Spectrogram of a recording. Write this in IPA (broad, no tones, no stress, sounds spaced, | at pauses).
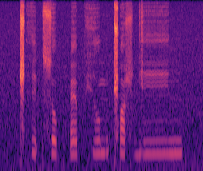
ǁʰ i ʔ s o p ʔ ɛː p ç uː m ǁ ɒ ɬ ɡ iː ŋ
